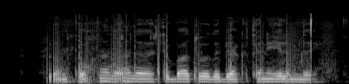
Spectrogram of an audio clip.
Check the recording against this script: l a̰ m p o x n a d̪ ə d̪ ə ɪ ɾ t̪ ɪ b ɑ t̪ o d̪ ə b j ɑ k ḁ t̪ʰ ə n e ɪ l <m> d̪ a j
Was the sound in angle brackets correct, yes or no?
yes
